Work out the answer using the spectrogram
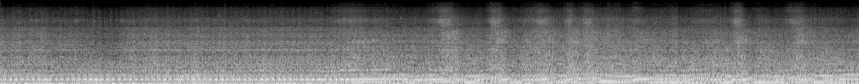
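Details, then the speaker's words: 1966 Ford Galaxie 390 big-block V8 just started after sitting 35 years, no gearbox: lumps along unevenly at idle and stumbles on light revs; rough running, not firing cleanly. "wow runs like crap but after 35 years runs wow you beauty"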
